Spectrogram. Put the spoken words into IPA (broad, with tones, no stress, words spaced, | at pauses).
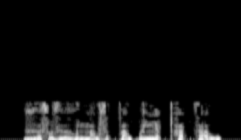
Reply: ɣɨ˧ə̯so̰˧˨zɨ˧˩ə̯ɣu˧n ma˧˩wzə˦˥p̚ t̪a˧˩wɓə̰˧˥jɲa˦˥t̚ t̪ʰa˦˥k̚sa̰˧˥w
